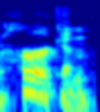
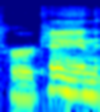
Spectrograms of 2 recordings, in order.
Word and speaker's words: Hurricane: I'm talking about Ohio, so my West Virginia accent town in West Virginia called Hurricane. It's not pronounced hurricane, it's hurricane.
